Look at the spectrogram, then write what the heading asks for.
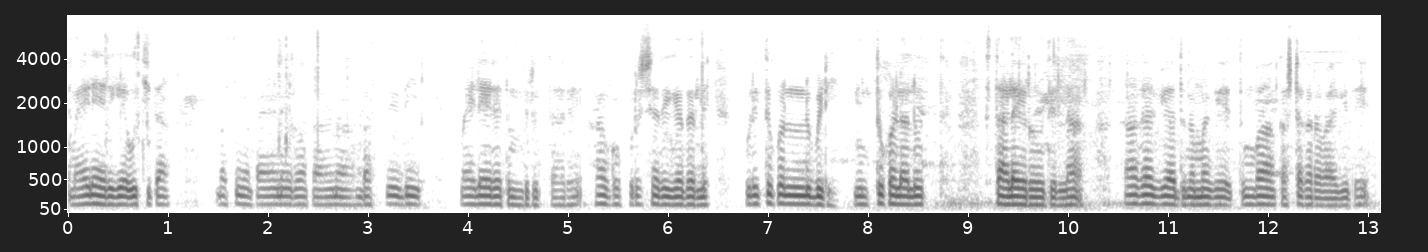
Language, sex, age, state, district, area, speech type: Kannada, male, 18-30, Karnataka, Dakshina Kannada, urban, spontaneous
